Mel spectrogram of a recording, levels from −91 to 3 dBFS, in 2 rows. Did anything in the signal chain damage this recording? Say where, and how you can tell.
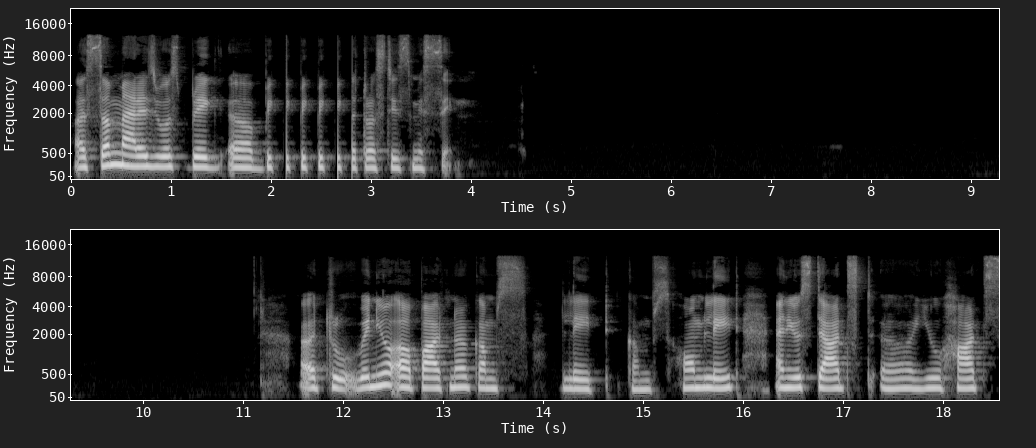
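Yes, at the playback stage: a CD stuck on one turn from 2.12 to 2.81 s, after "marriage was big uh" and before "the trust is missing". A 0.17 s slice repeats four times as the laser jumps back; the waveform shows identical blocks separated by brief mutes.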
